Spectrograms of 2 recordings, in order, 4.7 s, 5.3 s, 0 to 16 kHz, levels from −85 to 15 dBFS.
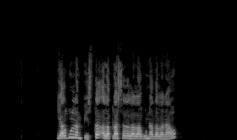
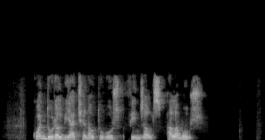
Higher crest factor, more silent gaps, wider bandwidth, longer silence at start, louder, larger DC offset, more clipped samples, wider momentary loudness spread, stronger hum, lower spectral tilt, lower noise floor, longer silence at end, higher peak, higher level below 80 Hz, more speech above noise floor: about the same, 20 dB vs 16 dB; neither; first, 10 kHz vs 7.8 kHz; first, 1.15 s vs 0.65 s; second, -24 LUFS vs -17 LUFS; neither; neither; about the same, 7 LU vs 9 LU; neither; about the same, -3 dB/octave vs -4 dB/octave; about the same, -89 dBFS vs -88 dBFS; about the same, 1.25 s vs 1.3 s; second, -8 dBFS vs -2 dBFS; second, -86 dBFS vs -60 dBFS; second, 65 dB vs 72 dB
